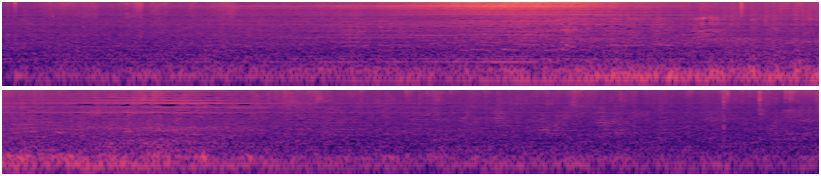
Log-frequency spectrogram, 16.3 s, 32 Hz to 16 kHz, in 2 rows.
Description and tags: tram cars rolling slowly (actually this bizarre Sevillian tram marches so slowly that walking people often overtakes it). Edirol R09 internal mics
field-recording, slowness, tram, rumble, sevilla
